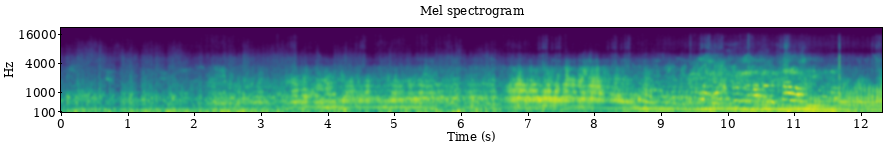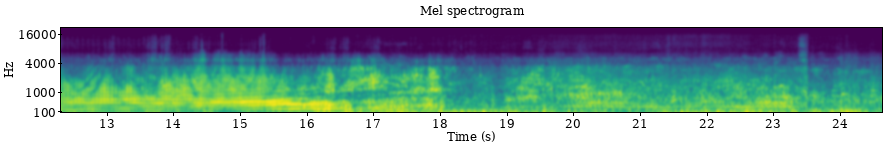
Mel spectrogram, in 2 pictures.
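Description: Propeller biplane's engine running through an aerobatic display overhead, growing louder, with its pitch bending up and then down as it manoeuvres and passes. It is loudest about two-thirds of the way through, then drops away.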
